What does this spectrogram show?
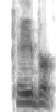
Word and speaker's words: caber: he has nothing to caper toss no he's not going to tape or toss caber caber see i'm not even pronouncing it correctly see norman fixed me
